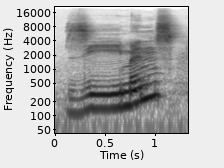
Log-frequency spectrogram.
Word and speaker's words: Siemens: I-E says E, E-I says I. That's why the I-E in Siemens says E, Siemens, and the E-I in Sennheiser is the I sound, Sennheiser, Sennheiser.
